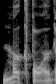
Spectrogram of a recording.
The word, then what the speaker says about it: Mörk Borg: So M, diacritic, R-K, B-O-R-G. And it's not pronounced Mörk Borg. It's actually pronounced Mörk Borg, as I learned, 20 minutes ago.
